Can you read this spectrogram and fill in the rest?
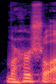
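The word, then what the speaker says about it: Mahershala: Yeah, and apparently the guy playing Blade, is it Herschel or Mahershal? – Mahershal Ali.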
